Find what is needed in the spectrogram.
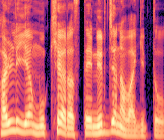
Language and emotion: Kannada, neutral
